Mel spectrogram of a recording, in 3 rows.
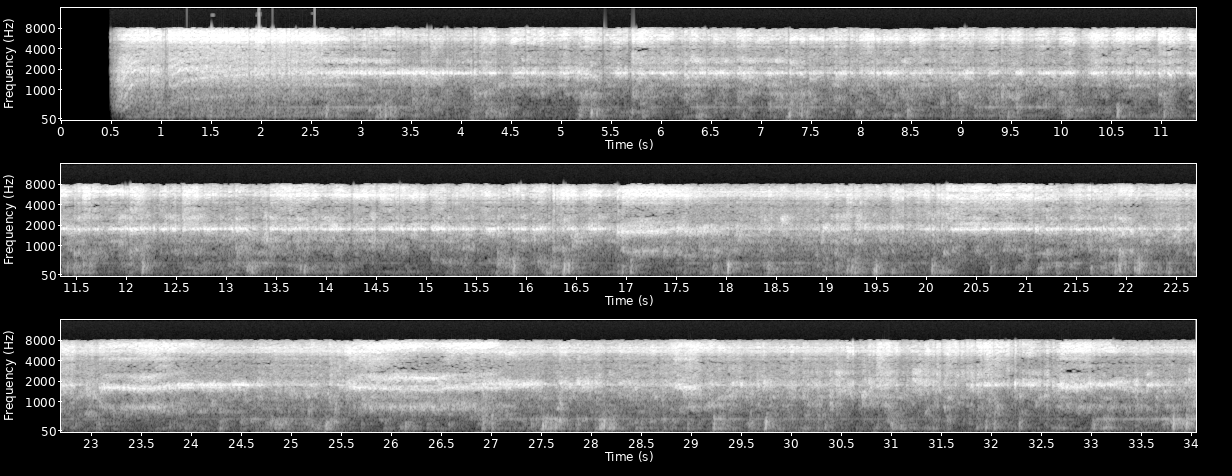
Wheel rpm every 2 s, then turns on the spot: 60, 230, 230, 230, 230, 230, 230, 230, 230, 230, 230, 230, 230, 220, 230, 230, 230.
none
